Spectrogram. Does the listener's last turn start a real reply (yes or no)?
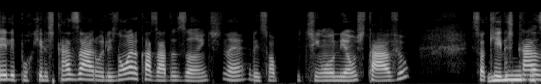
no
